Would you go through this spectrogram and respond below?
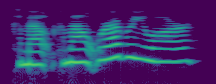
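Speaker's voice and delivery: high, loud teasing call; sing-song calling. A narrator's reading. Female demon seeks the children, calling out. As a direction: coax them out of hiding.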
